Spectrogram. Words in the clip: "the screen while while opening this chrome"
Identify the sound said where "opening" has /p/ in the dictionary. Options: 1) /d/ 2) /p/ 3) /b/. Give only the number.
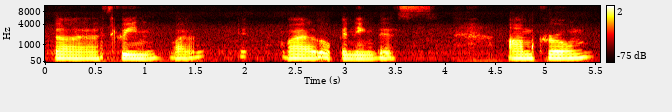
2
